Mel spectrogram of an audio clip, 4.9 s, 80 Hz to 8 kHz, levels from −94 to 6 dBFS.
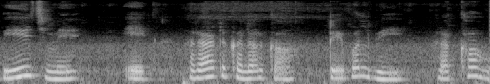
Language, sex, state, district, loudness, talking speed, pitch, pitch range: Hindi, female, Punjab, Fazilka, -18 LUFS, 120 wpm, 230 Hz, 215-270 Hz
